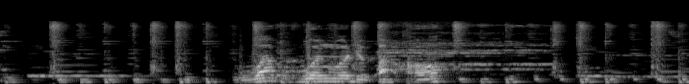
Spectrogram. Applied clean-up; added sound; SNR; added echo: classical method WPE with log-MMSE.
